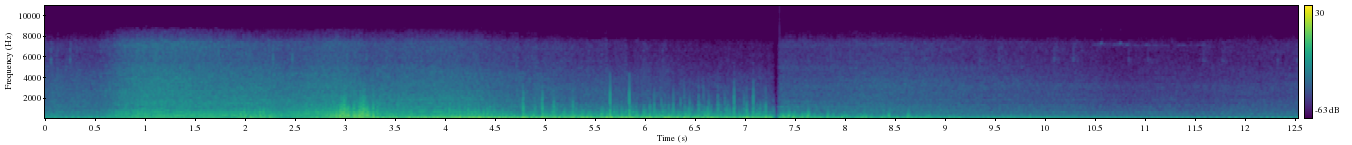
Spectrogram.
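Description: Road vehicle driving noise, engine and tyre sound without a clear pitch, swelling over a few seconds and then fading away. There is a short break in the sound a little past the middle.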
